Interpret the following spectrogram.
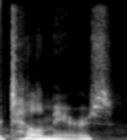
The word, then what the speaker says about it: telomeres: I I was familiar with telomeir um or telomeres. Is that how you pronounce it?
